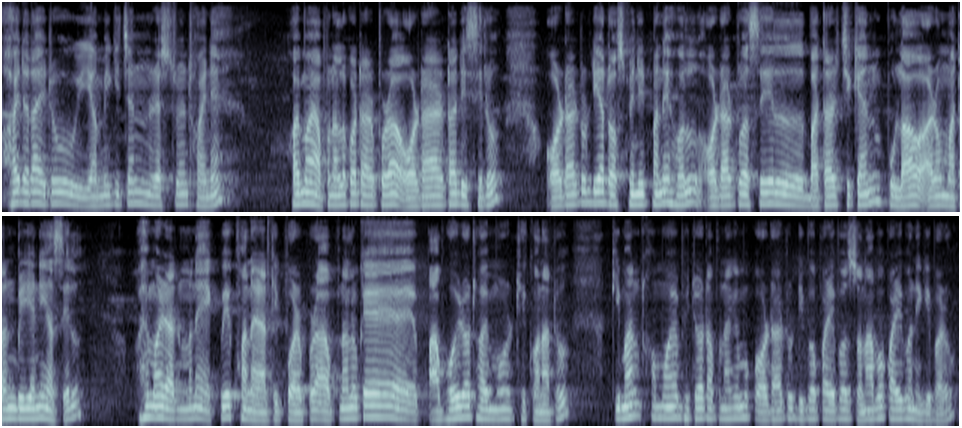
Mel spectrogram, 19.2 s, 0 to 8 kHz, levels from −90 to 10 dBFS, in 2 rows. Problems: background sounds at intervals, background conversations at intervals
